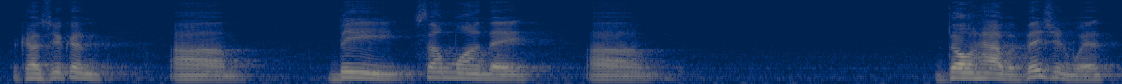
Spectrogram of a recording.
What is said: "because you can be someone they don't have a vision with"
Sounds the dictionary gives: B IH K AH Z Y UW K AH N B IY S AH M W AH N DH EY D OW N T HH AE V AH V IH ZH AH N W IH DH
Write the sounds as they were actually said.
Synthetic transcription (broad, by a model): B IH K AH Z Y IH K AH N B IY S AH M W AH N DH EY D OW N T HH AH V AH V IH ZH AH N W IH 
